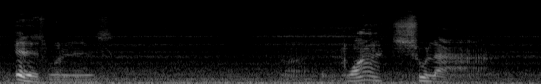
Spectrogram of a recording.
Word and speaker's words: Wauchula: Wula. Wula the U is silent in the pronunciation of this town.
